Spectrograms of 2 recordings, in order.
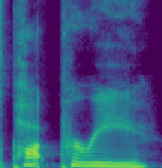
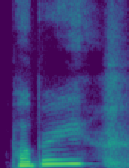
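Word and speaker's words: potpourri: Poperri. But it's spelled pot. They used the word P O T. P O U R R I. Oh, okay. I don't know what. That's how you spell Poperri.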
